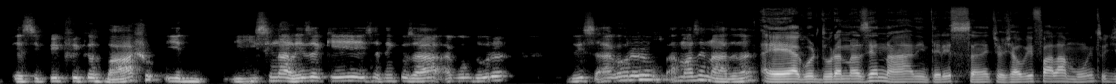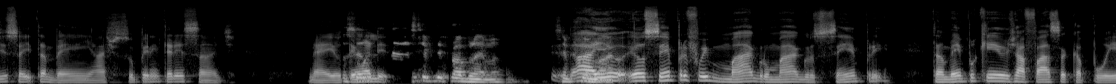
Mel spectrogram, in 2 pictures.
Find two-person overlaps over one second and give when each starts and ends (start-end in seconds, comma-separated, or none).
none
